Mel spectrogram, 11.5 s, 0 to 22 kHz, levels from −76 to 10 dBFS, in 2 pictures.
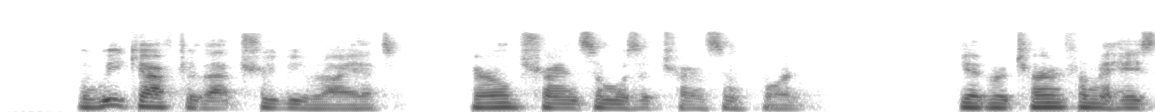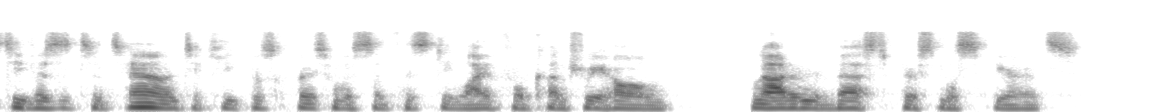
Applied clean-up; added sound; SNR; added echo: neural mask model DeepFilterNet 3.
